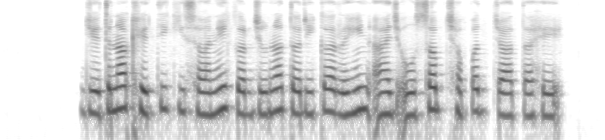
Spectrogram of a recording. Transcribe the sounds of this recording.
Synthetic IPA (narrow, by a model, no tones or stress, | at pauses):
d͡ʒɪt̪nakʰeːt̪ikɪsaːnikɐɾd͡ʒuːnat̪ɐɾiːkaɾəɦɪna̰ːd͡ʒoːsɐb̚t͡ʃʰɐpət̪̚d͡ʒaːt̪aɦɛː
